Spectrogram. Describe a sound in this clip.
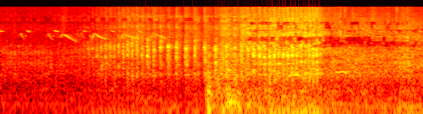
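A tractor engine roars and revs hard.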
